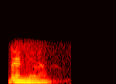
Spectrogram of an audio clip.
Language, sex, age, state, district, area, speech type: Telugu, female, 60+, Andhra Pradesh, Konaseema, rural, conversation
